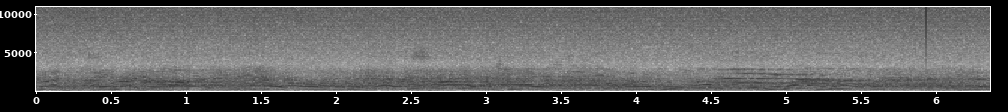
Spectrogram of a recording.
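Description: Arena crowd shouting and talking over one another, a steady babble of many voices with no single clear speaker.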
